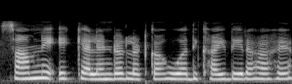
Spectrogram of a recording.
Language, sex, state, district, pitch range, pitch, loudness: Hindi, female, Delhi, New Delhi, 245-265 Hz, 255 Hz, -12 LUFS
